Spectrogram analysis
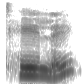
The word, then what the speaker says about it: télé: And télé, the E accent means we raise our voice for télé on the two E's.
